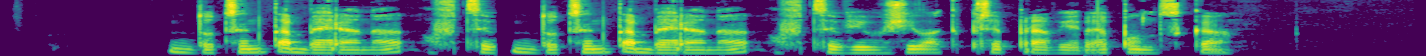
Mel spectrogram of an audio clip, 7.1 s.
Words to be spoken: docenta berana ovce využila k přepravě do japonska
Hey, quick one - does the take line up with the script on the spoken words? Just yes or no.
no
